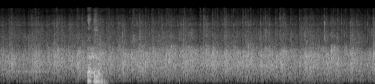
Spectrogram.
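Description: A church audience claps steadily throughout for its pastors, youth leaders and volunteers, a dense even wash of applause, with a brief louder burst near the start.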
